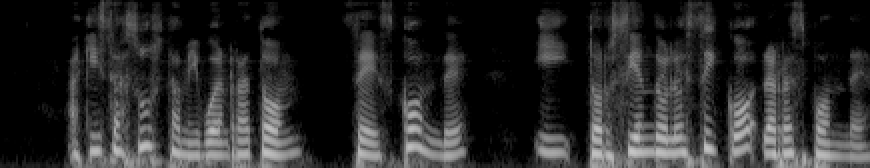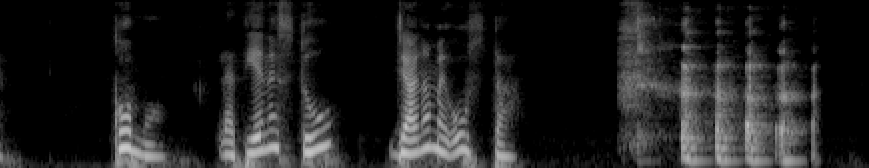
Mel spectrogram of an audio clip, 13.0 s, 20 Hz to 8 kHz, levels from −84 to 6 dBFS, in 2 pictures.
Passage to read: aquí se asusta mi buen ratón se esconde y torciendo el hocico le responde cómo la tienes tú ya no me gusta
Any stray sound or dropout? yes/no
yes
